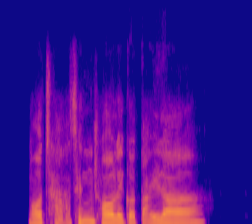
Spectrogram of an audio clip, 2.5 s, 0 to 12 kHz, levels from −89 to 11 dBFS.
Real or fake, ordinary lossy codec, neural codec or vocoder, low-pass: real; Opus, 16 kbps; none; 9.9 kHz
